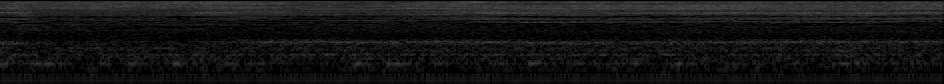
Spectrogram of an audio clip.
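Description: Dental suction running: a steady hiss with a low hum beneath.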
